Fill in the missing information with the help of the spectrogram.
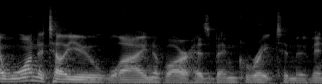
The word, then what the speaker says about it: Navarre: If you've been looking into Navarre, it's actually pronounced Navarre, not Navarre. I've heard a lot of people make that mistake.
